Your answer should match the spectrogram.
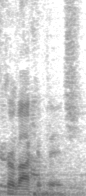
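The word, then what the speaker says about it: Krivokapić: Great pass, Crow to Krivokapic. That's not how you say his name. It's Krivokapic. Krivokapic. It's provocative.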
